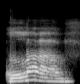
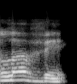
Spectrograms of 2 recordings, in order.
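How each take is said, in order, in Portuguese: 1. Termina no V, sem vogal. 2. Um som de vogal é acrescentado depois do V. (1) "eu não vou pronunciar o E" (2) "não é love"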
